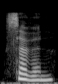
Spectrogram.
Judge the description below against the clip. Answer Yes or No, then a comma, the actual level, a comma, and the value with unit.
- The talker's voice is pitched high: Yes, high, 215 Hz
